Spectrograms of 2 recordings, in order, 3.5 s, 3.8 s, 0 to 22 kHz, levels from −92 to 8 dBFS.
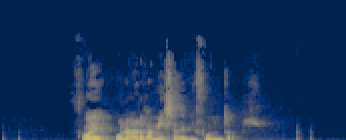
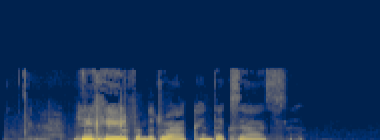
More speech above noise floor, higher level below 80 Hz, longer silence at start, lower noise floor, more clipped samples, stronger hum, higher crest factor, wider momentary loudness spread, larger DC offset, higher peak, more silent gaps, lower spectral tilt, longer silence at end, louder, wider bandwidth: about the same, 59 dB vs 62 dB; second, -54 dBFS vs -40 dBFS; about the same, 0.85 s vs 0.75 s; about the same, -78 dBFS vs -77 dBFS; neither; neither; first, 20 dB vs 14 dB; second, 9 LU vs 13 LU; neither; about the same, -2 dBFS vs -2 dBFS; neither; second, -6 dB/octave vs -7.5 dB/octave; second, 0.9 s vs 1.15 s; second, -20 LUFS vs -15 LUFS; first, 13.5 kHz vs 11 kHz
